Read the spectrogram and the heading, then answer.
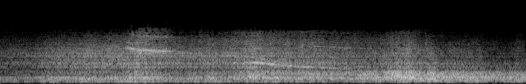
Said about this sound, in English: Then you release the brakes, and a sudden surge of unbridled power jerks you back in your seat. And now you're rolling, picking up speed as the jet engine builds power.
